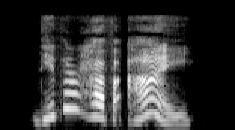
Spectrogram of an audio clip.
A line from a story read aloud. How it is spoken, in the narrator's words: they said cheerfully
